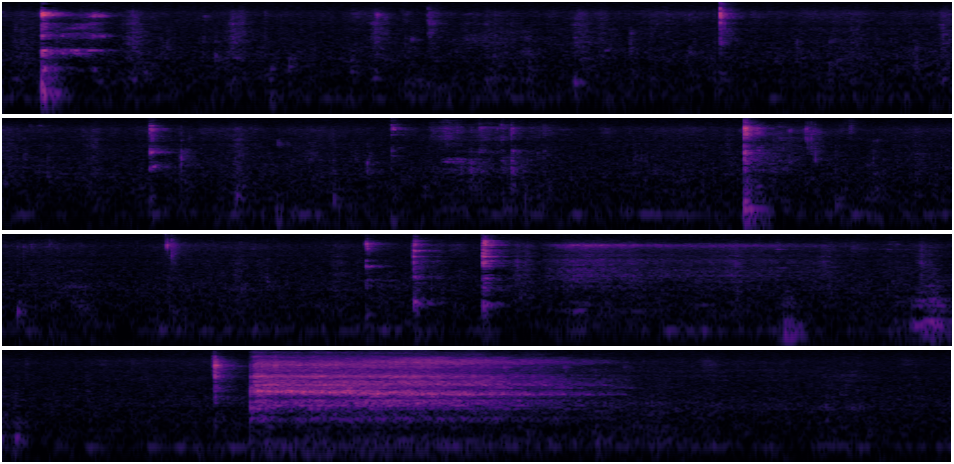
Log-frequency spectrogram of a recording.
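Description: Eating at a table: a metal fork now and then clicks against a ceramic plate and bowl, with soft chewing noises in between. Near the end comes the loudest sound, a hissing rush lasting about two seconds that fades out.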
